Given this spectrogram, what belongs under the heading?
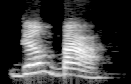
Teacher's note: a sílaba tônica está no final e é terminada em a por isso ganha o acento agudo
